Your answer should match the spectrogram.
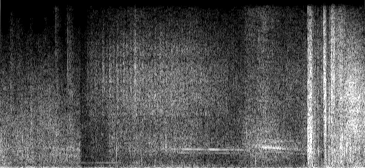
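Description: Artillery fire in World of Tanks, a dense rumbling barrage of booms and distant gunfire rolling continuously, with a sharper blast near the end.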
